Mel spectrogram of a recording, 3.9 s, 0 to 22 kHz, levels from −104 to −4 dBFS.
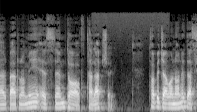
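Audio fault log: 1.59 s and 3.66 s, AAC frame loss with muting: a soft-edged gap in the speech, about 30 ms at 1.59 s and about 10 ms at 3.66 s. Lost frames were decoded as silence, and the overlapping windows fade out and back in, leaving a brief muted hole rather than a hard cut.
1.83–3.39 s, low bit depth with noise shaping: a steady, thin hiss that leans strongly toward the top of the band, sitting roughly 30 dB below the speech. The signal is carried by only 9 bits, and the rounding error is pushed upward in frequency, so the noise collects high instead of spreading evenly.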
